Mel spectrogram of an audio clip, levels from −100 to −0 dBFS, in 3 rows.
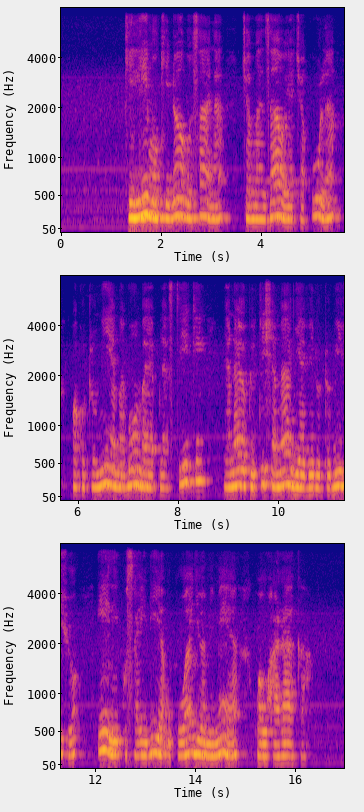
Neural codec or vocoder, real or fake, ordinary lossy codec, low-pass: none; real; Opus, 64 kbps; 7.2 kHz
